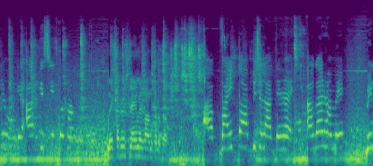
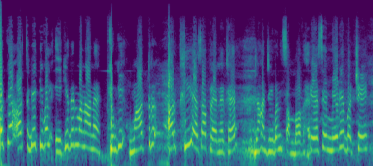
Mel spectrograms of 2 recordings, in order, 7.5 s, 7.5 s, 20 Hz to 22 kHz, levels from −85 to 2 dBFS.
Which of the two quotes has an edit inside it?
second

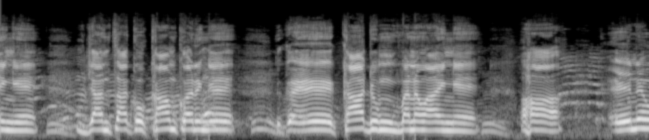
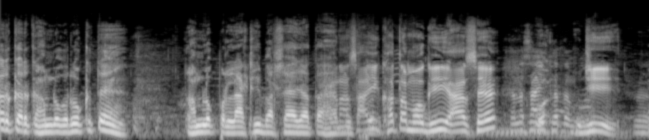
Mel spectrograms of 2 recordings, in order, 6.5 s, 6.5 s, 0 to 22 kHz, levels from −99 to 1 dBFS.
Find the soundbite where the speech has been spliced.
second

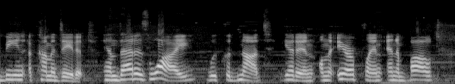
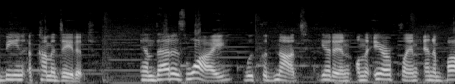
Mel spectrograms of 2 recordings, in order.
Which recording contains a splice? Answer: first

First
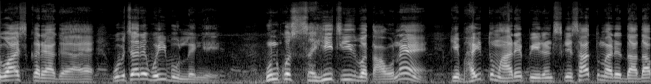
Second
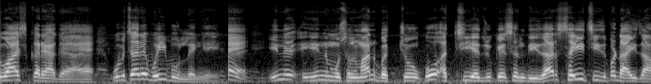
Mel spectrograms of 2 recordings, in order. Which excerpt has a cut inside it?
second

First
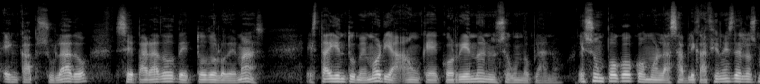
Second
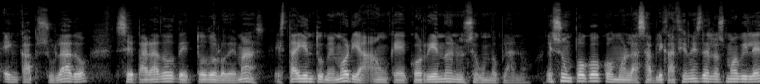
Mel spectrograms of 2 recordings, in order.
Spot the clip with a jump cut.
second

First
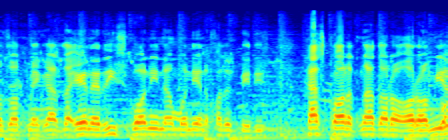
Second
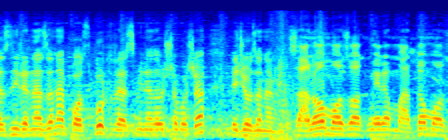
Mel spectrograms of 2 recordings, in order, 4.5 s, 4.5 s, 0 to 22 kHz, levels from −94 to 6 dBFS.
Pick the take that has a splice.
second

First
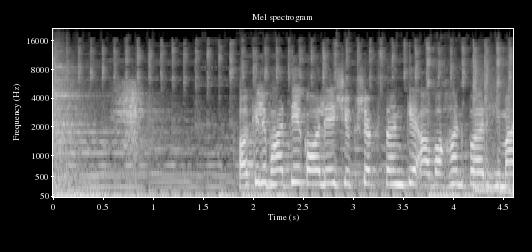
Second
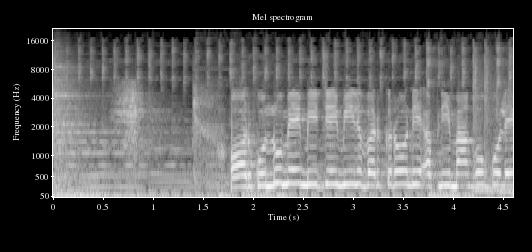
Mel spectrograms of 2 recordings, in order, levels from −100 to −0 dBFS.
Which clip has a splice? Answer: first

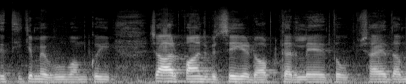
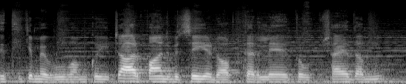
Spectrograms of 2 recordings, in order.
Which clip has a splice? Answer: second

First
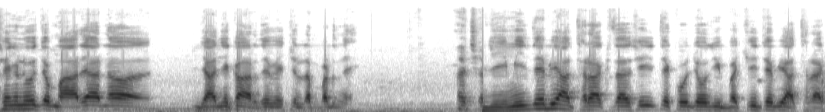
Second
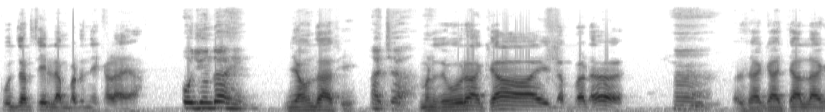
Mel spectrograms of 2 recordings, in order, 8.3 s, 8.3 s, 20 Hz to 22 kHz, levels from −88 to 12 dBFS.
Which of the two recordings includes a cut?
first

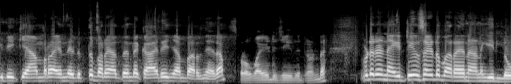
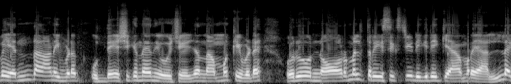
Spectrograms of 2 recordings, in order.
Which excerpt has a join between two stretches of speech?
first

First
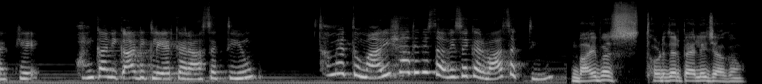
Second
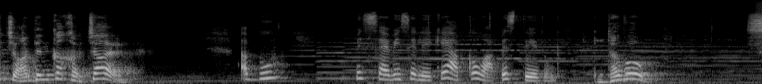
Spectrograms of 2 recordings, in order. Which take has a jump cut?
first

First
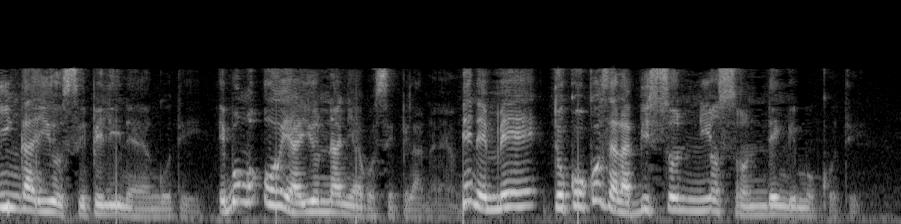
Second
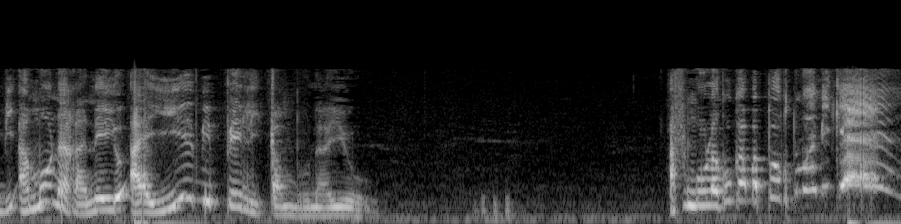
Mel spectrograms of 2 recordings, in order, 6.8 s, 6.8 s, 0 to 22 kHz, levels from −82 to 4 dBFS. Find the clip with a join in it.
first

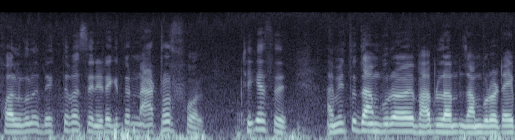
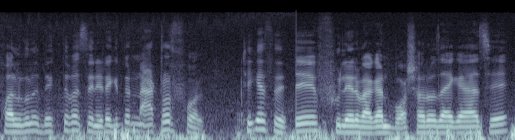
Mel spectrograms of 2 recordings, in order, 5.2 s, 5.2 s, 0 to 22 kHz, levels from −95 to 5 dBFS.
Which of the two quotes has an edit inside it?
second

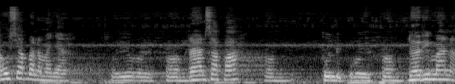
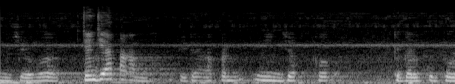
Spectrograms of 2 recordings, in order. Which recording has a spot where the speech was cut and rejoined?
first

